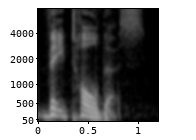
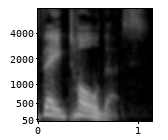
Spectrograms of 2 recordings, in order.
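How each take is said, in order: First: "they" dropped low and slow, leaned on; "they" low, drawn out, pointed; stress on they. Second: "they" again low and slow, leaned on; "they" low, drawn out, pointed; stress on they. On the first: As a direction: lean on "they" slowly. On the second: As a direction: lean hard on "they". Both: Real, not acted. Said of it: "repeated tag stressing they".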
